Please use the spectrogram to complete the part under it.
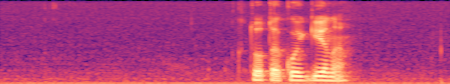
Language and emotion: Russian, neutral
